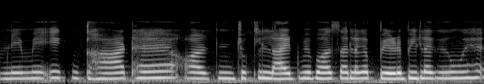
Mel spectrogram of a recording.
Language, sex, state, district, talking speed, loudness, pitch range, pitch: Hindi, female, Chhattisgarh, Bilaspur, 250 wpm, -15 LUFS, 270-290 Hz, 280 Hz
